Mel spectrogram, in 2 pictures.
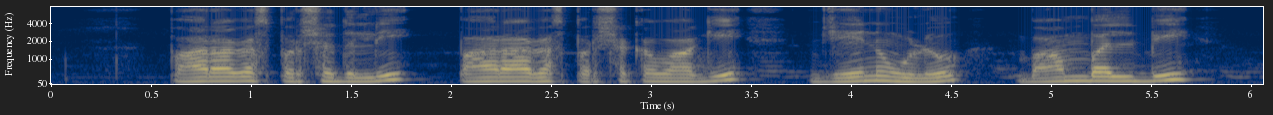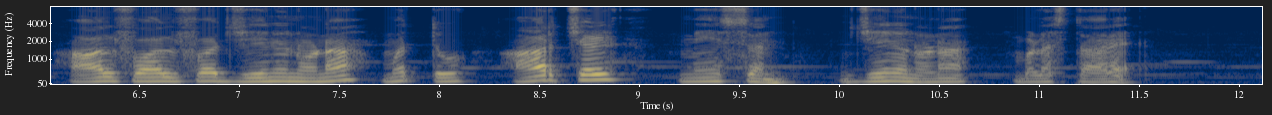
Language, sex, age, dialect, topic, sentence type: Kannada, male, 18-24, Mysore Kannada, agriculture, statement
